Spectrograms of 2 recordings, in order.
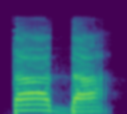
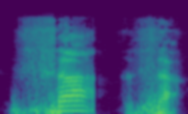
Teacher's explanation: Ta, da is alveolar, whereas tha, the is interdental or dental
